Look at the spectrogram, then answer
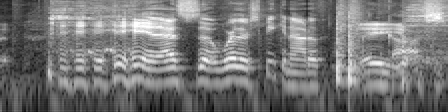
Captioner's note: laughs; rimshot echoes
